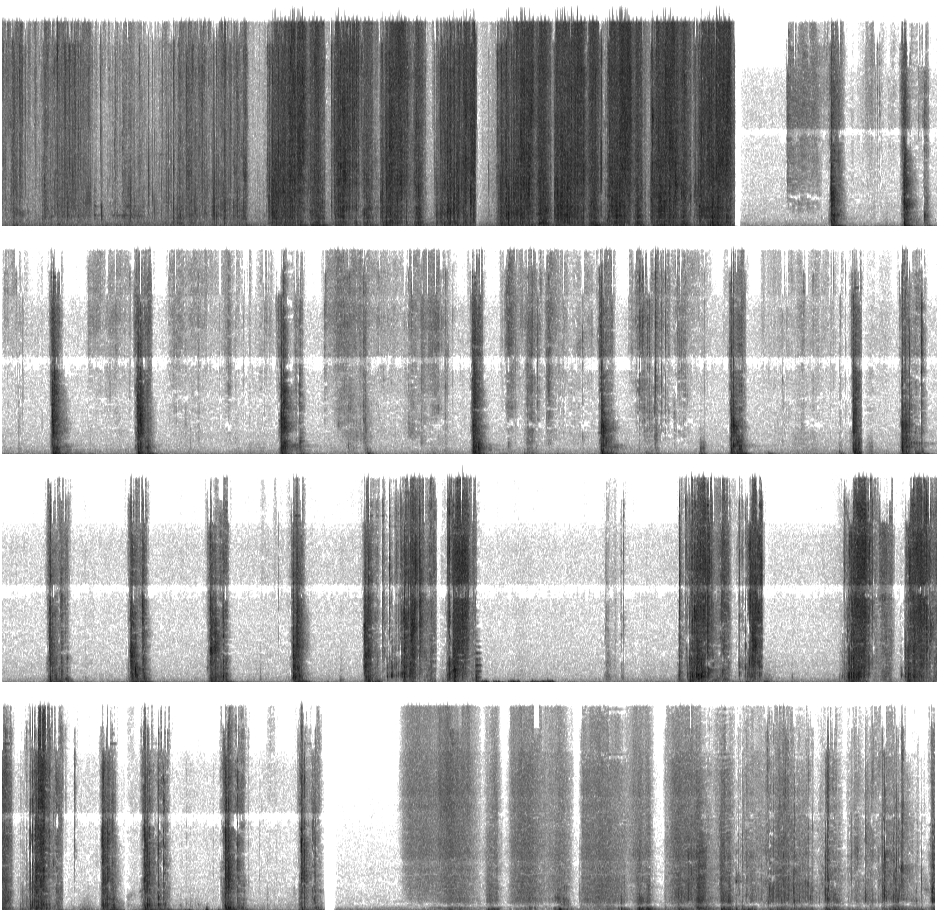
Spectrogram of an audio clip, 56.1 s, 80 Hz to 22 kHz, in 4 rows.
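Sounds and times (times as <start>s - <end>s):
slime squishing and crackling: 0.0s - 11.1s, 33.5s - 35.2s, 38.2s - 39.5s, 40.6s - 44.7s, 51.4s - 56.0s.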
